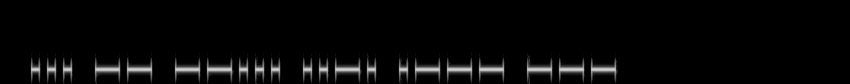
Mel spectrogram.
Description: Morse code, heard as a keyed tone, about 16 wpm, 700 Hz. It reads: SM7FJO
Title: DXCC-100 Call Signs - 6 Characters - Repeated 2x - 15wpm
